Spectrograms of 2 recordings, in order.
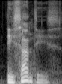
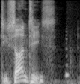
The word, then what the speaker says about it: DeSantis: want Chris Cruz to prove to us that he can pronounce DeSantis DeSantis like that's how he said danties bro I mean when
